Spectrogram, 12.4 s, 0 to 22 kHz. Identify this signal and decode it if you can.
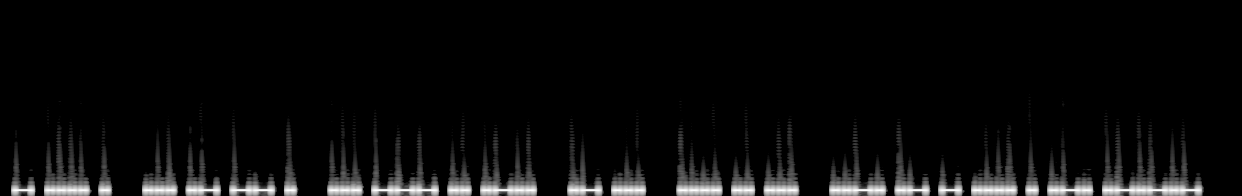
Morse code, heard as a keyed tone, about 22 wpm, 700 Hz. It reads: THE SAME SOIL AS HIS FATHER.
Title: Sentences from Top 1000 Words - Review Part 4 - 22wpm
